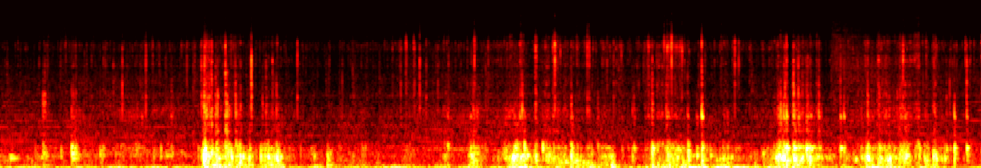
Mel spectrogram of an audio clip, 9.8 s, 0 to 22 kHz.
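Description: Underwater noise at the camera while diving: water rushing and rumbling, with crackling surges about 2, 5 and 8 seconds in.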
